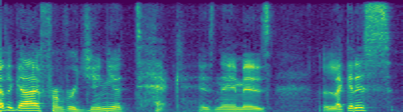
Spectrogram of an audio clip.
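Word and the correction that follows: Lecitus: Smith. I'm not sure I said that right. – That's Lacetus. – Lacetus? – It's Lacetus.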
